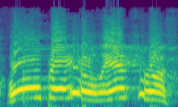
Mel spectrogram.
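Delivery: high, loud cry out to a god; shouting. Acted. Prophets of Baal calling on their god, shouting. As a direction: call out pleadingly, pitched well up. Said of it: "they shouted".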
